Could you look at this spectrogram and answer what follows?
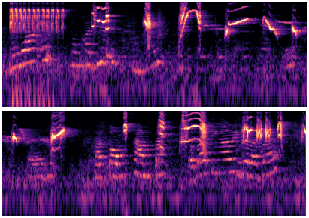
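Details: Lively green leafbird (cucak ijo) song for luring other birds: a brief buzzy rattle, then a long varied series of loud whistled phrases, slurs and sharp chips, separated by short pauses, rich in mimicry-like variety.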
